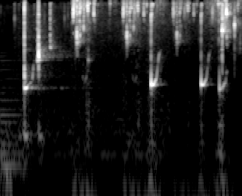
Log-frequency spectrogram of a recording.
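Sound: water dripping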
